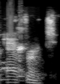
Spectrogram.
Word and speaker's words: Baffert: Baffert.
